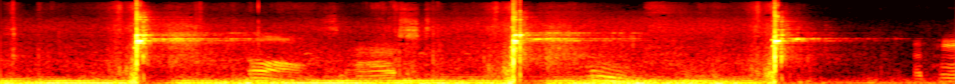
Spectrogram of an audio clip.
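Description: A metal bat cracks sharply against a baseball, ringing briefly.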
